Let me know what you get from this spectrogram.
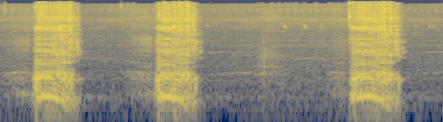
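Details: Lion roaring at Olare Orok: three loud, deep, rough roars, each about half a second long, with pauses of one to two seconds between them and a quiet background.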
